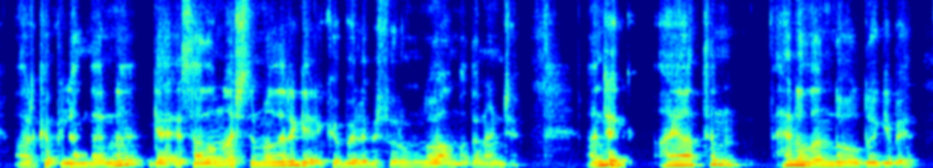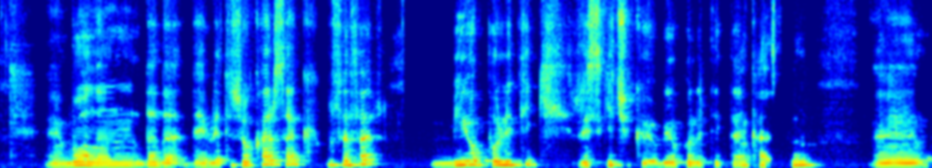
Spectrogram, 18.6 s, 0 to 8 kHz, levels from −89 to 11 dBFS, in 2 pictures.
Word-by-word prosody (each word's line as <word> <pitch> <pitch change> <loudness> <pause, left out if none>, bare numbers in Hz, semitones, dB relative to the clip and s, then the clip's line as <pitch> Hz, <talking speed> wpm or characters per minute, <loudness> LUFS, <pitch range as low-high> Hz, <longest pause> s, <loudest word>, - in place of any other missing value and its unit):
arka 120 +3 -4
planlarını 125 +9 0
ge 130 +1 0
sağlamlaştırmaları 135 +4 +2
gerekiyor 135 -6 0
böyle 120 -2 0
bir 115 - -5
sorumluluğu 110 +2 -2
almadan 110 +1 -6
önce. 115 -4 -7 0.7
Ancak 165 +6 +7 0.3
hayatın 155 +4 +2 0.3
her 160 +4 +3
alanında 140 -2 +4
olduğu 140 0 0
gibi, 130 -3 -2 0.8
eee, 125 -1 -6
bu 155 0 +4
alanında 140 0 -1
da 125 -1 -4
devleti 130 +4 -4
sokarsak 190 +5 -1
bu 165 - -4
sefer 200 +6 +1 0.4
biyopolitik 170 +4 +1
riski 145 +3 +3
çıkıyor. 125 -8 -4
Biyopolitikten 145 0 -4
kastım, 160 +3 -3 0.6
eee 125 0 +3
140 Hz, 95 wpm, -19 LUFS, 125-165 Hz, 0.8 s, Ancak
